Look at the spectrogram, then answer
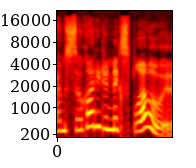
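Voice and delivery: high-pitched, sweetly condescending tone. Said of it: "sweetly condescending".

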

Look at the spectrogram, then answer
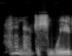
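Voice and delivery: half-whispered hushed stage whisper under the breath. Retelling how a friend asked the bud tender for weed: imitating a half-whisper. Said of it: "And he whispered it".

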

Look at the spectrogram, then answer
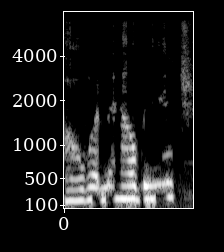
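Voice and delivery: very high-pitched stage whisper. Retelling a film scene where a character taunts a guard: imitating Chaz whispering.

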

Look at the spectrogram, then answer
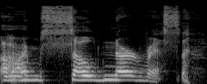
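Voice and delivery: play-acted, high, angry, pissed-off outburst. Retelling what a young niece said when angry: imitating an angry niece. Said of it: "she was so pissed off one day".

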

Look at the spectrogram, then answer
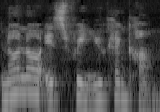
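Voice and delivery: put-on Chinese accent. Retelling what a woman said on the phone: imitating a Chinese accent. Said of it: "a Chinese woman with a Chinese accent".

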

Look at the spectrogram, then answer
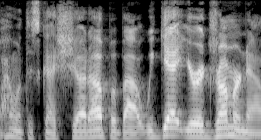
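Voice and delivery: ordinary talk, nothing marked

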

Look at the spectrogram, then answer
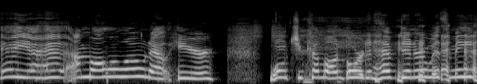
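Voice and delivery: put-on very high-pitched old lady voice. Retelling a friend's game story, a ship called Grandma hails them in an old lady voice. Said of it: "it's like this old lady's voice".

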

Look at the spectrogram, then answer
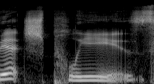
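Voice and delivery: dismissive, scornful voice. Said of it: "The look on her face is like".

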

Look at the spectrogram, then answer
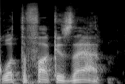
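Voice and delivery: ordinary talk

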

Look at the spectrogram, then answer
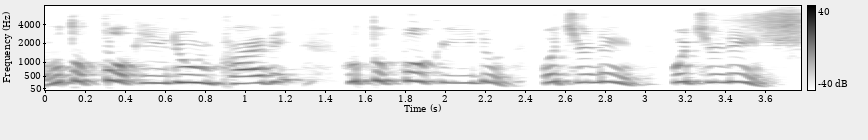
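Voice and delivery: very high, shrill drill-sergeant shouting. Speaker retells a woman shouting at him as a private: retelling a shout. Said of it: "She's shouting".

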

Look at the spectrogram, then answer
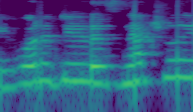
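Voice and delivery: thrilled, eager, high-pitched and rushed. Retelling a birth story, quoting a nurse's reaction, imitating an excited nurse. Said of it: "So she was super excited".

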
